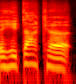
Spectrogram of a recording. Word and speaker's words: Hidaka: Um, the Hidaka is so good.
